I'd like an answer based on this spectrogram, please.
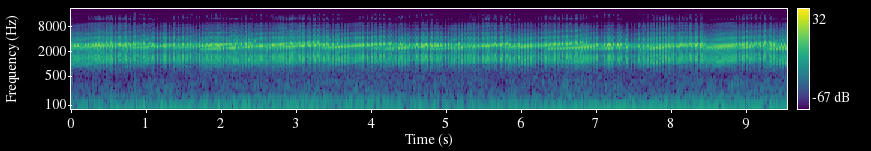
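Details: Native frogs calling in the Georgia Piedmont in January; a dense chorus of rising, trilled high calls overlapping continuously, each sweep lasting about a second and repeating without pause, with a faint low rumble beneath.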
